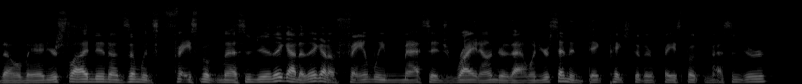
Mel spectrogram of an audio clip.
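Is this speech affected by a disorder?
No.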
